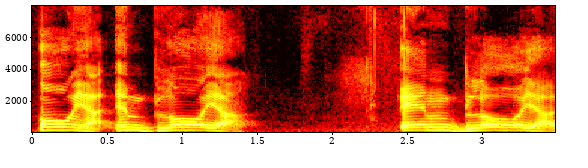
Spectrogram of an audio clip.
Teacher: And the second one is oya, oya, oya. If you know the word employ, employ, this is oi. Oi, a diphthong. When we add er, it becomes oya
